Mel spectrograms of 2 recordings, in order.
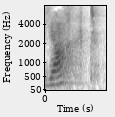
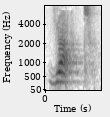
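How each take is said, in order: First: The CH sound is pronounced. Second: The CH sound is silent. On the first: The speaker calls it wrong. "We don't say" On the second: The speaker calls it right. "we say; the silent C H"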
